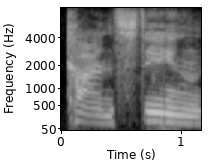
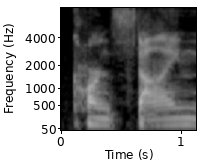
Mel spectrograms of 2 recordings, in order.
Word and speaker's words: Karnstein: The technical pronunciation is closer to Frankenstein, so more Karnstein than Karnstein, but you know. It's Karnstein.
